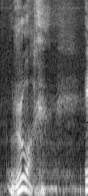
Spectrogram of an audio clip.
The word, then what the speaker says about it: ruach: Ruach.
